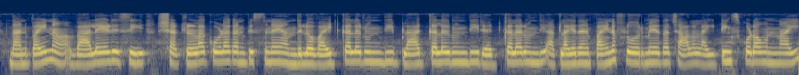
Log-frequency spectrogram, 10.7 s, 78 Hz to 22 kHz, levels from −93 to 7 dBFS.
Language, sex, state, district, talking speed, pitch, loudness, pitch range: Telugu, female, Telangana, Hyderabad, 140 wpm, 215 Hz, -13 LUFS, 195-225 Hz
